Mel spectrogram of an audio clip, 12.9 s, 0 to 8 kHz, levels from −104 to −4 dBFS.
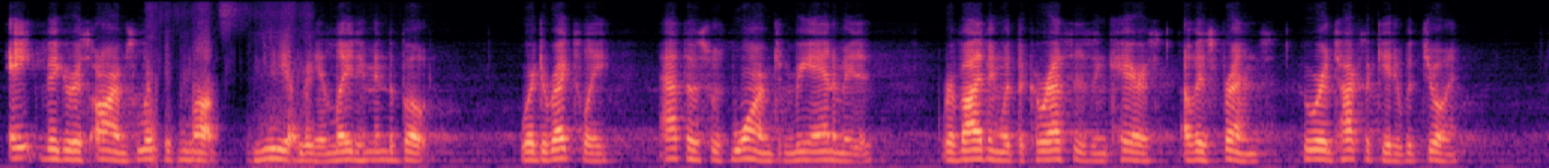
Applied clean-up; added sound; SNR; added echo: neural separator model SepFormer DNS4.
